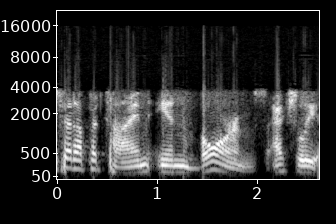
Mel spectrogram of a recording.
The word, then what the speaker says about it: Worms: up a time in forms actually a W in German is pronounced like a V but most Americans not knowing that they talk about the diet of worms I always jokingly say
